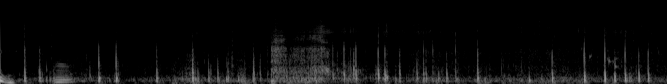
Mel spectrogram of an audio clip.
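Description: Water gurgles and ticks softly, heard from underwater.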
